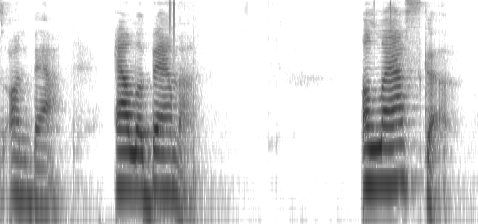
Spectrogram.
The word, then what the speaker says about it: Alaska: Alaska. Stress is on la.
